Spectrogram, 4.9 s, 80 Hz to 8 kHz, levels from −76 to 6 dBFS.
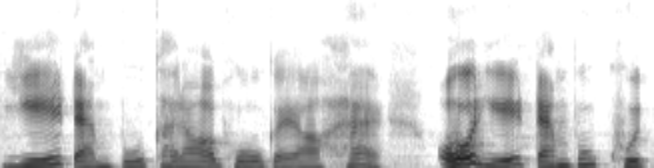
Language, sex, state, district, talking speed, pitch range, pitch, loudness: Hindi, female, Haryana, Charkhi Dadri, 135 wpm, 220-260 Hz, 245 Hz, -19 LUFS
